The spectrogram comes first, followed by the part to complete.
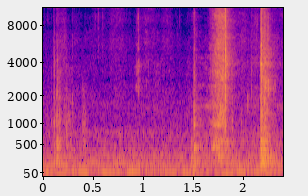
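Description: Shrink-wrapped trading card box being slid and handled: a light knock about a second and a half in, then a short scraping rub near the end, the loudest sound.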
